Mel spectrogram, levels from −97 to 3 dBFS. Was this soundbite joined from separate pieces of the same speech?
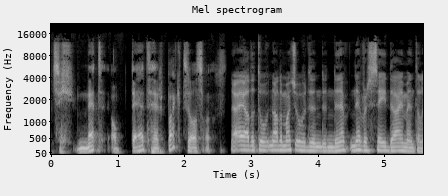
no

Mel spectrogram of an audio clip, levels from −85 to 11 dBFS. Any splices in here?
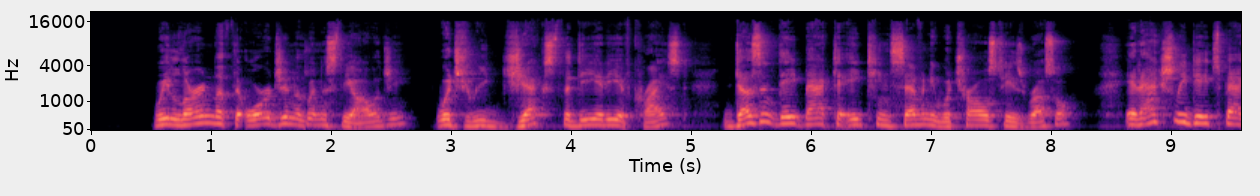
yes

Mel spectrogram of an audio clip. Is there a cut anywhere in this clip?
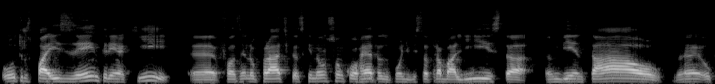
yes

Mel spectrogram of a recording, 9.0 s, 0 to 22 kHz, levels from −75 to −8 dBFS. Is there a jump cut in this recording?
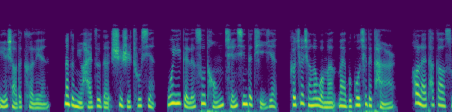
no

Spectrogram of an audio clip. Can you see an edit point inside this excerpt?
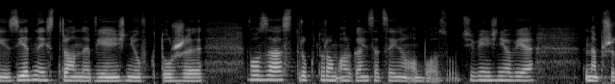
yes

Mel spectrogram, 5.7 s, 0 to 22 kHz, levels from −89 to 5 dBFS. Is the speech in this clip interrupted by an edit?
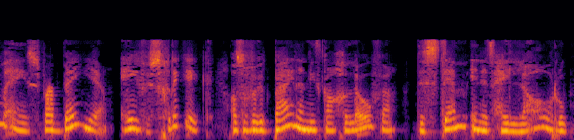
yes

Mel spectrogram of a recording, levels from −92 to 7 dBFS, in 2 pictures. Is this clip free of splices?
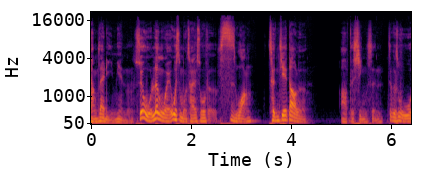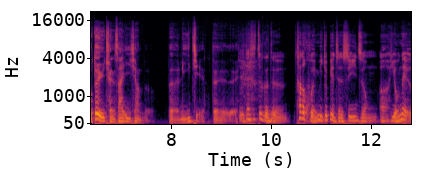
no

